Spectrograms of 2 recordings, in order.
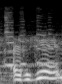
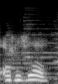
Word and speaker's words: Hergé: de manera que pronunciadas en francés sonase RG. – Sin embargo, la licencia creativa de Hergé terminó con este detalle,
